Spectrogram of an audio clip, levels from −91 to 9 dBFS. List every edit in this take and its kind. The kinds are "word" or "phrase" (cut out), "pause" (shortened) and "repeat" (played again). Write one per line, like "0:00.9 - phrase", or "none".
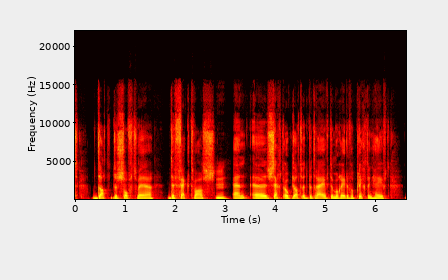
0:03.1 - pause
0:04.3 - word

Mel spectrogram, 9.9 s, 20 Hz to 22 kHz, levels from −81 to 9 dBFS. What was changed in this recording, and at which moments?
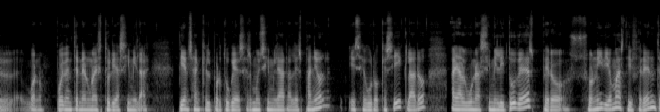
none

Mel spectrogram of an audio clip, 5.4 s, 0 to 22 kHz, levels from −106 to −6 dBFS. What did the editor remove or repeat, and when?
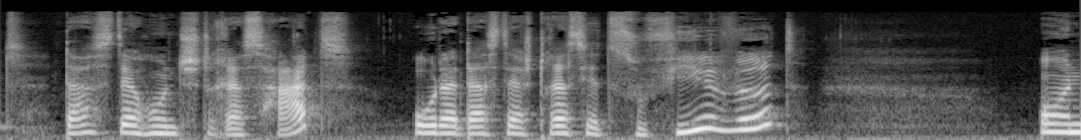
none

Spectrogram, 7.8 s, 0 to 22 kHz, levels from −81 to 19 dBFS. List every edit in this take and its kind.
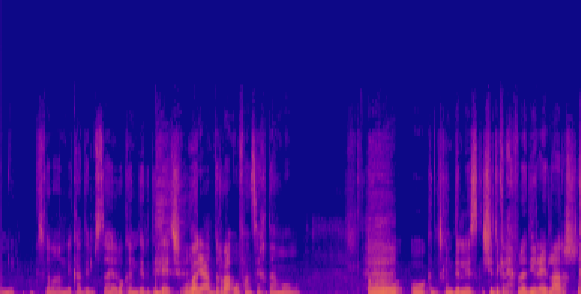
0:02.6 - phrase
0:05.3 - word

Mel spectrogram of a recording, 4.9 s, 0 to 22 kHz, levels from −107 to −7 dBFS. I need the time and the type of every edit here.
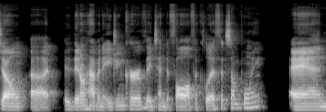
none

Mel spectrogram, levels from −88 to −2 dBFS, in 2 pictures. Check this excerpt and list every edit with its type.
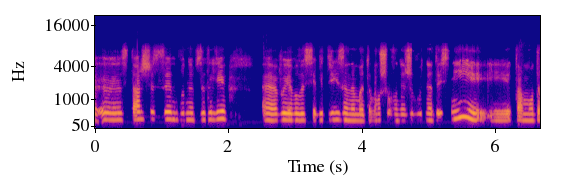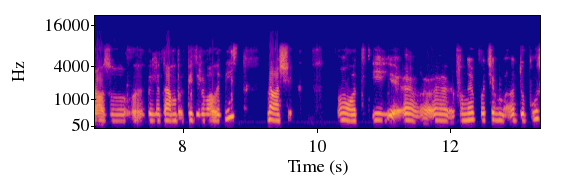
none

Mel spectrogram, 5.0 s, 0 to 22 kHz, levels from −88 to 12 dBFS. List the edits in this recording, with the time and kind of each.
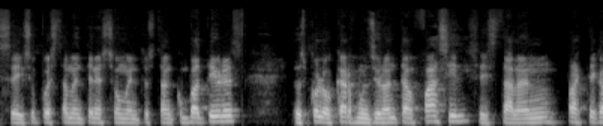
0:02.6 - word

